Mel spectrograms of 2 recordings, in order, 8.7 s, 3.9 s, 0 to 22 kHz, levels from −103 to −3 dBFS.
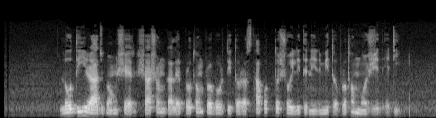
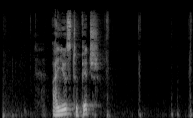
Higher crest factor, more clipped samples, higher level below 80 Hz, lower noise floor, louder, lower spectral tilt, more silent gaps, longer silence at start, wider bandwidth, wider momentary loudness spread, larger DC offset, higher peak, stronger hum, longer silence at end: about the same, 20 dB vs 20 dB; neither; about the same, -78 dBFS vs -74 dBFS; second, -59 dBFS vs -89 dBFS; first, -26 LUFS vs -39 LUFS; first, -6 dB/octave vs -4.5 dB/octave; neither; first, 1.2 s vs 1.05 s; second, 9 kHz vs 15.5 kHz; about the same, 12 LU vs 13 LU; neither; first, -6 dBFS vs -24 dBFS; neither; first, 0.75 s vs 0.05 s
